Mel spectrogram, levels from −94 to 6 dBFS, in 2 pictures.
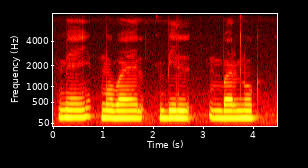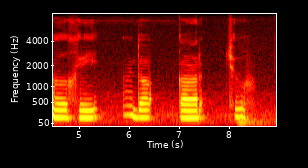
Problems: constant background noise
